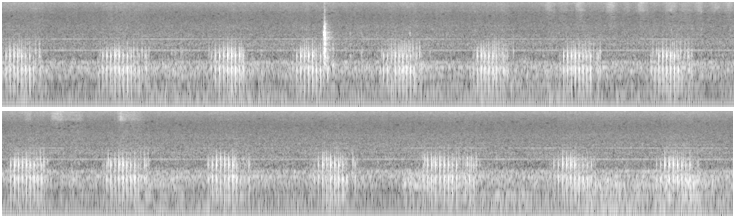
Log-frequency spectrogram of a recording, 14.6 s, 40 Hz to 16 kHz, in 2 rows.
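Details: Domestic cat purring, shared for house cat Puppy's 12th birthday; close, rhythmic purr swelling and fading about once a second across the whole stretch, one sharp click near the middle, a faint steady hum underneath.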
